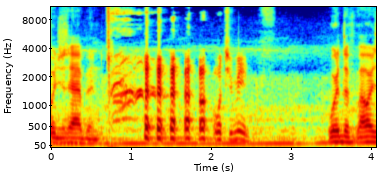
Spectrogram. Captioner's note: laughs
